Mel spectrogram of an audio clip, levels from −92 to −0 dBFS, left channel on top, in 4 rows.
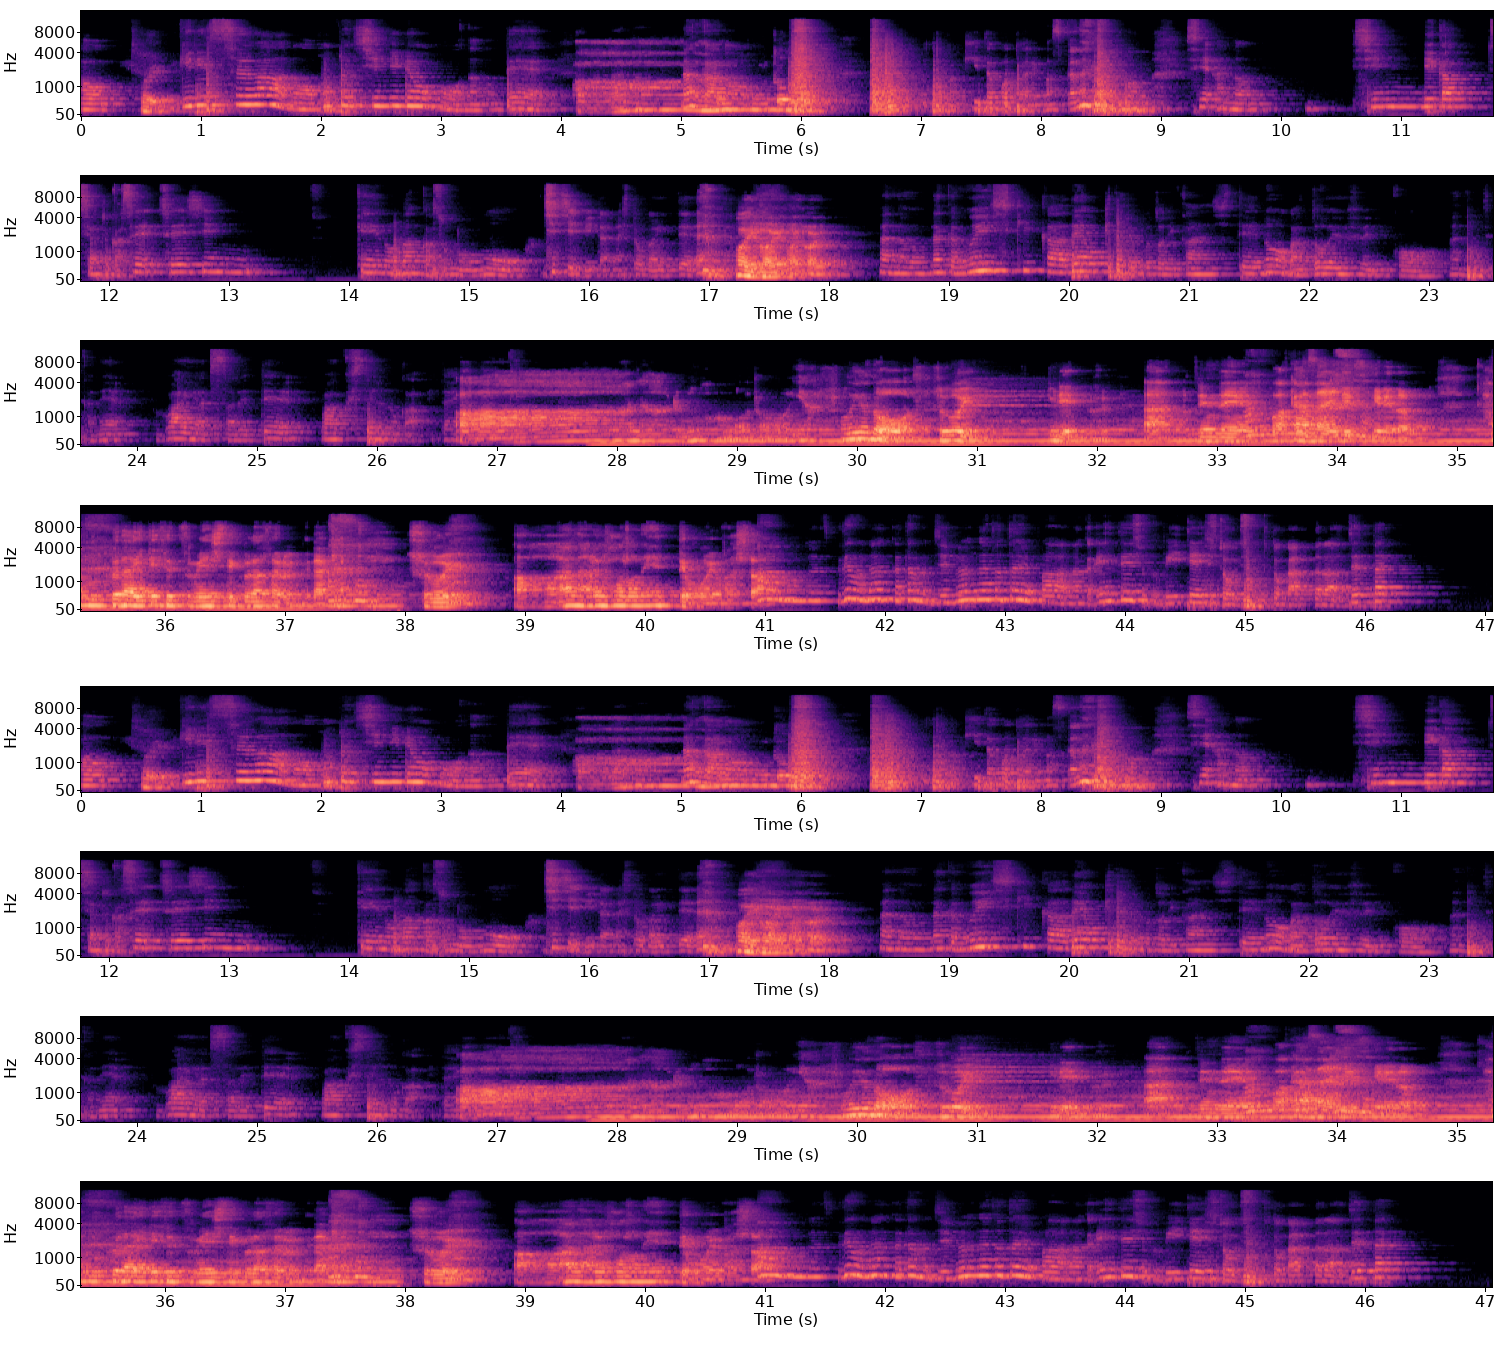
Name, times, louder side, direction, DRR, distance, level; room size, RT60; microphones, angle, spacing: voice 1, 0.0-3.9 4.4-6.1 6.6-9.8 10.6-11.5 11.7-13.2 14.1-17.7 18.4-23.8 24.2-27.3 33.2-34.4 35.3-35.6 37.3-37.8 38.3-38.6 40.9-46.2, left 1 dB, 20° left, 1 dB, 0.4 m, -32 dB
voice 2, 4.1-5.9 17.2-18.0 26.7-31.1 31.6-32.1 32.4-37.5 38.1-38.5 38.9-41.0, left 4 dB, 80° left, 4 dB, 0.4 m, -24 dB
sound 1, 27.7-37.9, equal, 65° right, 0.9 m, -31 dB
4.6 x 2.1 x 2.6 m, 0.76 s
head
